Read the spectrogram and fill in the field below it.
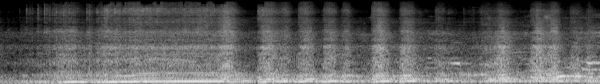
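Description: A monster truck engine roars and revs on a dirt show track as the truck crawls over a bus. The loud, throaty, rising revs run under excited commentary for the whole stretch.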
